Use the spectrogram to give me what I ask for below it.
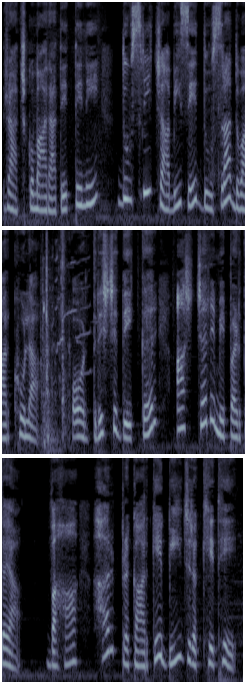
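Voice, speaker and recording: A woman's voice: medium pitch, big pitch swings, takes it slowly, a little mellow, a little hiss or hum. A woman narrating a scripted fairy tale for a cartoon as a storyteller.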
